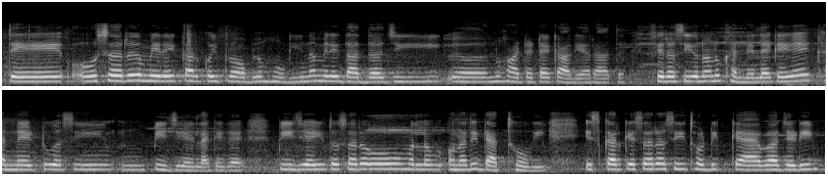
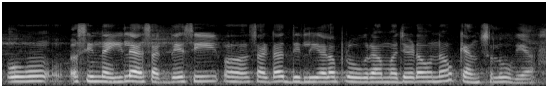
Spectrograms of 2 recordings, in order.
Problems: continuous background conversations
